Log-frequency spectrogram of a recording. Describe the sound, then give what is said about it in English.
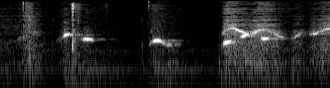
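A dog's master whistles a few short, sliding notes with pauses between, then a longer warbling run of rising and falling pitches, as if calling a dog. Clear, no talking. “As he stamped, the dog's master whistled.”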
